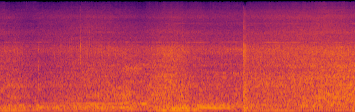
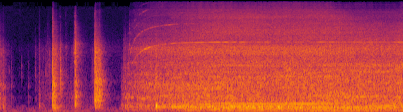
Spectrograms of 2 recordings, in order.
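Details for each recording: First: Dyson Ball Animal Multifloor vacuum: steady, even motor drone with constant pitch, no surging or rattle; running normally. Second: Dyson Ball Animal Multifloor on deep-pile Saxony carpet, most intense setting: handling thumps, then a loud steady roar with a strained, rough edge as the brush roll labours without cutting out.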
